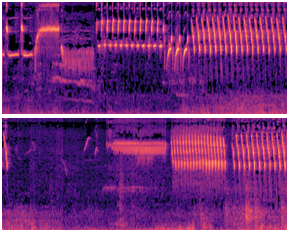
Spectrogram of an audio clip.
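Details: Continuous canary singing for mating stimulation: whistled and slurred notes, several quick rising and falling trills, a quiet pause, then a sustained high tone and a loud rapid rattling trill.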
